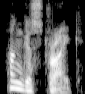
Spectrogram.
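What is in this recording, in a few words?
"hunger strike", British English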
